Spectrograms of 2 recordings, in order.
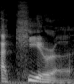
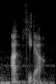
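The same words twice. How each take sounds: First: The name is said with British English pronunciation. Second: The name is said with Japanese-style pronunciation. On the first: "I'm tapping into the, the British voice" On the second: "the correct way to put correct, my Japanese is terrible"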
